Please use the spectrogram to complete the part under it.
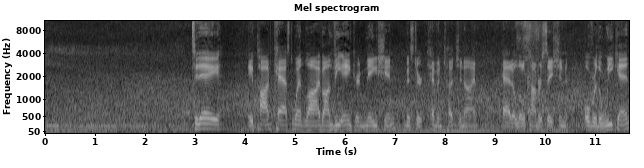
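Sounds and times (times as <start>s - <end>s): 
passing cars roaring at a bus stop: 0.0s - 11.6s
speech: 3.0s - 11.6s.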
